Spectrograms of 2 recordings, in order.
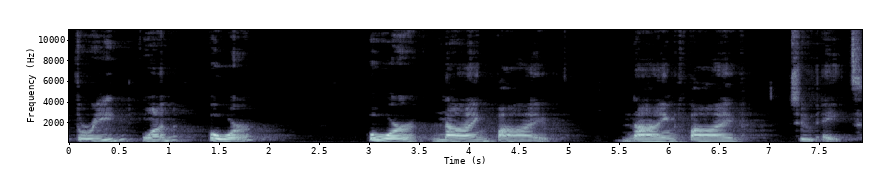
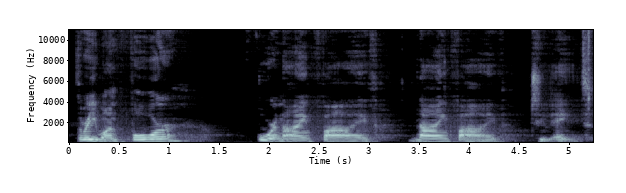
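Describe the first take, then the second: First: The number is said more slowly. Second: The number is said at a normal, quicker pace.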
